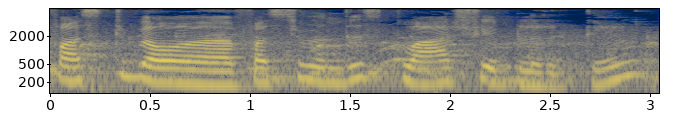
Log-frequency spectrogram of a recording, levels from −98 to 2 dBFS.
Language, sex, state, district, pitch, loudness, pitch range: Tamil, female, Tamil Nadu, Kanyakumari, 205 Hz, -18 LUFS, 190-235 Hz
